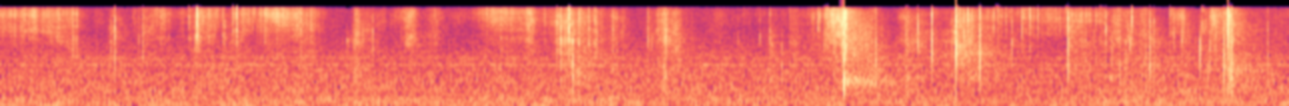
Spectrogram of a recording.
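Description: Clear plastic protective film being peeled off a smartphone's back, crinkling and crackling a few times, loudest about four seconds in, over quiet background music.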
